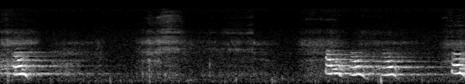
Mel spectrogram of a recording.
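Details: Coonhounds, including an older half Walker, half English hound, give a few loud, harmonic barks: one at the start and a cluster of three close together near the end, with long quiet gaps between them.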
